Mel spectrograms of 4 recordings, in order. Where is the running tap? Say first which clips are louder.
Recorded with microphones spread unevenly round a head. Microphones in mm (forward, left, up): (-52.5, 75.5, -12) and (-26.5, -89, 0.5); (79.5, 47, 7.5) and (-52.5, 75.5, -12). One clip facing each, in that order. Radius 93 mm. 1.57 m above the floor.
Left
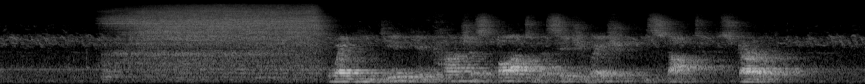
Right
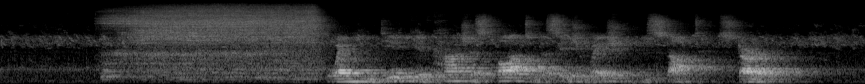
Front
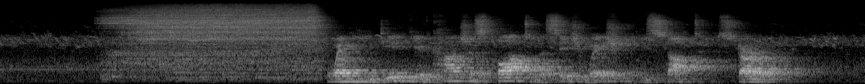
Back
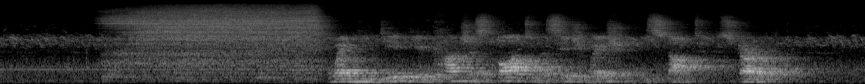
Right 2 dB, even; 25° right, 1.9 m.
